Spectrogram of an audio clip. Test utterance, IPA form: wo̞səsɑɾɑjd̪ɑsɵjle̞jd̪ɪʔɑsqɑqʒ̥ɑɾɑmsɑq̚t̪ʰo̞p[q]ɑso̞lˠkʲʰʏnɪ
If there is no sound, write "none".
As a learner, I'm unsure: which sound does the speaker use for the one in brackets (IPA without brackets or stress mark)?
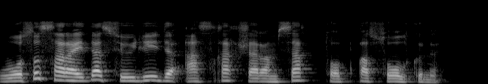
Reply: q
